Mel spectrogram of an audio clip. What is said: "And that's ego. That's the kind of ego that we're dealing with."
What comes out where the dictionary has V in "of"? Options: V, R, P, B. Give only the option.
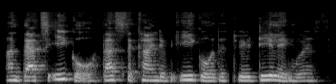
V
